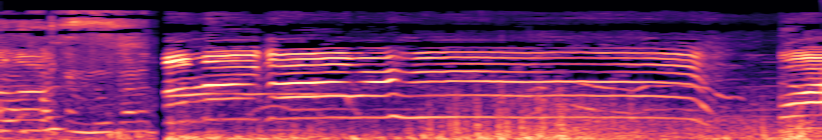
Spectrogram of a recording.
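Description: A young woman's voice holding one long, high sung or squealed note for nearly three seconds, then sliding down in pitch at the end. Before it, less than a second of talk is cut off abruptly.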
